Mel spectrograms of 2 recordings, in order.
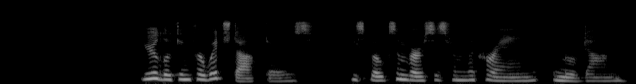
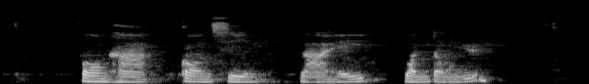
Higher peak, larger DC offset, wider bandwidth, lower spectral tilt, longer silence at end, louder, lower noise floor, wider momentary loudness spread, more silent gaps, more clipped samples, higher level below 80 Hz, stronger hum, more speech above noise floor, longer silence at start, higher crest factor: second, -20 dBFS vs -2 dBFS; neither; second, 8.2 kHz vs 9.6 kHz; second, -4 dB/octave vs -6.5 dB/octave; second, 0.1 s vs 1 s; second, -37 LUFS vs -22 LUFS; first, -86 dBFS vs -70 dBFS; first, 13 LU vs 8 LU; neither; neither; second, -82 dBFS vs -66 dBFS; neither; about the same, 49 dB vs 50 dB; first, 1.4 s vs 0.8 s; about the same, 20 dB vs 20 dB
